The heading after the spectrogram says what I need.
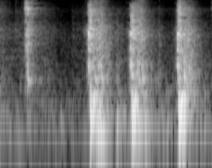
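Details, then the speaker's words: Chainsaw with lots of run time pulled over slowly by hand; sharp firm thump every half second, stronger compression than a new build since the rings have seated during break-in. "okay so same thing this one this saw's got tons of time here see listen it's more of a it's a different sound okay so as you break in your saw you will get more compression the rings will file in and they'll seat"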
